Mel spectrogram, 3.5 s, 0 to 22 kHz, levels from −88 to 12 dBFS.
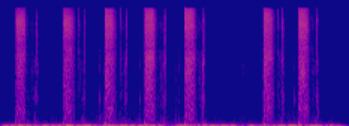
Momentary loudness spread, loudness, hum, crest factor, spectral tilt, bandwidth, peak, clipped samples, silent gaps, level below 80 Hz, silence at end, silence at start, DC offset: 4 LU; -37 LUFS; none; 20 dB; 1 dB/octave; 17 kHz; -18 dBFS; under 0.1%; none; -56 dBFS; 0.05 s; 0 s; under 0.1%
